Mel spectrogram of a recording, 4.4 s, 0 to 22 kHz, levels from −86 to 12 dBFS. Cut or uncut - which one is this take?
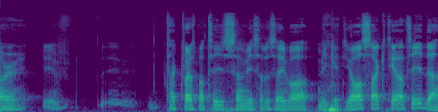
uncut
